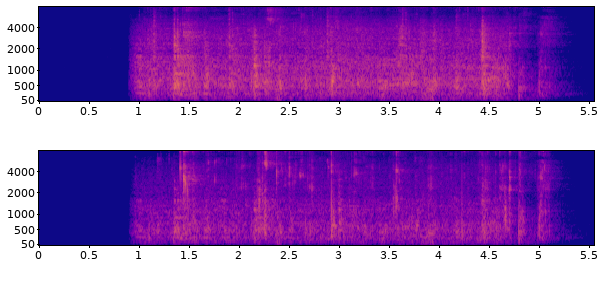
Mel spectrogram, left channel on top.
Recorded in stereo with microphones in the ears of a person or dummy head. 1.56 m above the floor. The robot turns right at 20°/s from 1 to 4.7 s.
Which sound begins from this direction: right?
Chewing, at 1.4 s.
